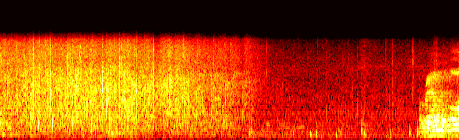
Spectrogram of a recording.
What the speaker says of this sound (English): A round of applause for these students for achieving the middle school level.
